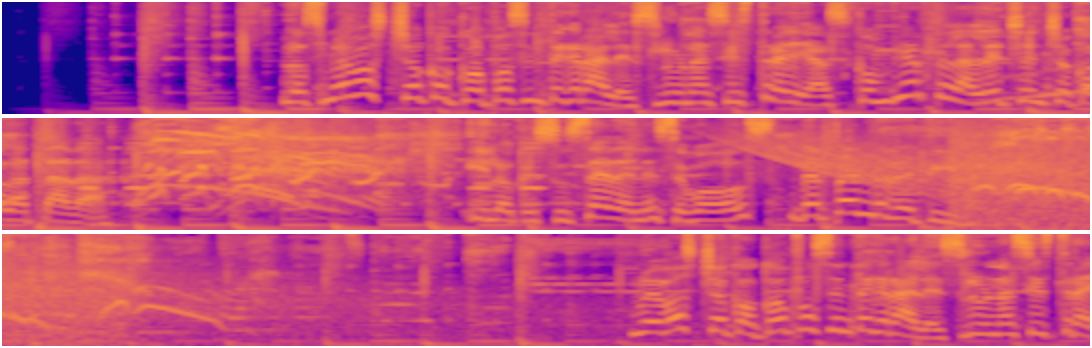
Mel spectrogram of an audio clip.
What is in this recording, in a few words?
Spanish LATAM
